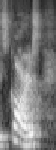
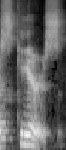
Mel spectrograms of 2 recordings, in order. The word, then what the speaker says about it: scarce: so you don't skate you don't say scars it's pronounced as scares are scarce okay so scarce fall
